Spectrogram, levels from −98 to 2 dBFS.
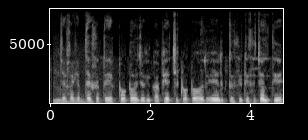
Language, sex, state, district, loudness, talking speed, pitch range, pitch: Hindi, male, Bihar, Supaul, -28 LUFS, 270 wpm, 140-150 Hz, 145 Hz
